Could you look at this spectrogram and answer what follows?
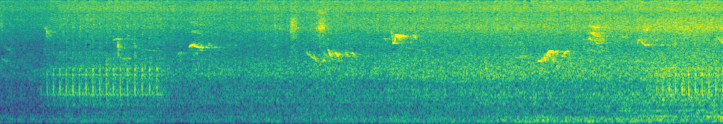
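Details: Woodpecker in a backyard, heard over a steady low rumble of traffic. A fast, evenly pulsed rattle lasts about a second early on and starts again at the end, with a few faint high chirps from other birds.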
